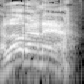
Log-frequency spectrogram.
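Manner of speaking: very high, carrying, belted-out yell. Calling out in character from a hallway to a robot: belting out a yell. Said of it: "I'm just gonna belt out".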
